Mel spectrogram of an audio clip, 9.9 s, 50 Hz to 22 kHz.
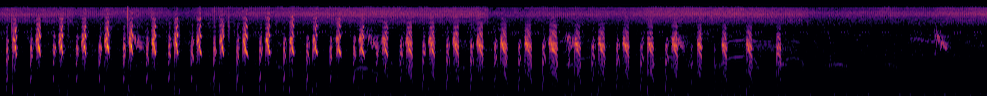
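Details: Osprey pair at a nest cam in Charlo, Montana, on 18 July 2018 in late morning: a long run of sharp, whistled chirps, about two per second, fading slightly before stopping after eight seconds, over a low steady hum.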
